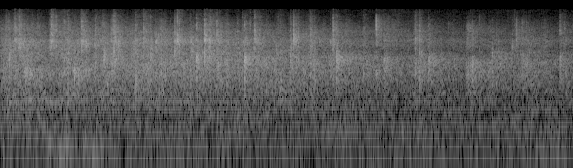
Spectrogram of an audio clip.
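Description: Sparse applause from a small crowd in a mostly empty ice arena: scattered single claps, tapering off.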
